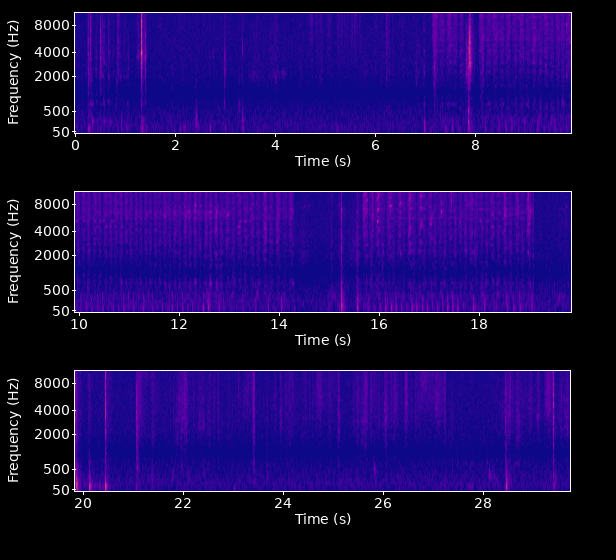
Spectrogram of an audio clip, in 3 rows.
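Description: Diamond sharpening stone on a Hapstone R2 guided sharpener's rod rubbing along the edge of a VG10 steel chef knife, in two spells of strokes of several seconds each. Scattered clicks and knocks come from handling the rod and the clamp, with a few sharper knocks just after the second spell.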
